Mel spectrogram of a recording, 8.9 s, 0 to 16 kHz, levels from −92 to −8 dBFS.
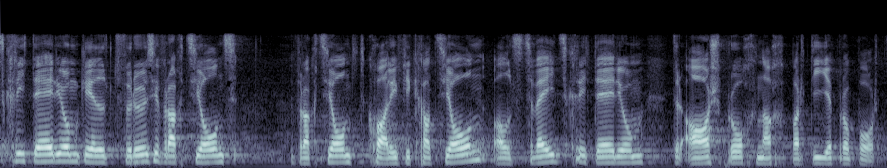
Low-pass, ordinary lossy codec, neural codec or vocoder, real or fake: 7.2 kHz; none; none; real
